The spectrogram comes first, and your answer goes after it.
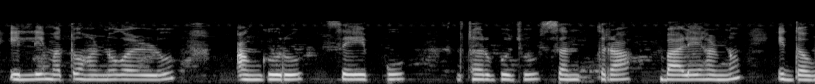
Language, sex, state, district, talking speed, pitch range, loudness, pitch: Kannada, female, Karnataka, Bidar, 65 wpm, 220-235 Hz, -17 LUFS, 230 Hz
